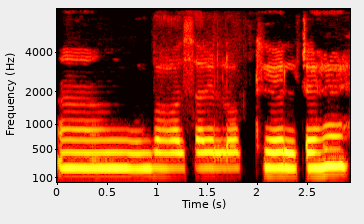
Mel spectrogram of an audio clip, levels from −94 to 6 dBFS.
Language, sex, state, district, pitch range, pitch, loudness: Hindi, female, Bihar, Jamui, 220-225 Hz, 220 Hz, -18 LUFS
